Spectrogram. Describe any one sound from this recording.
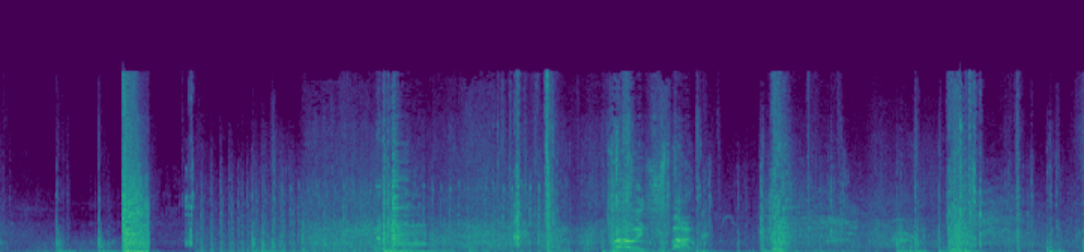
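A rifle fires loud, sharp shots now and then.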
